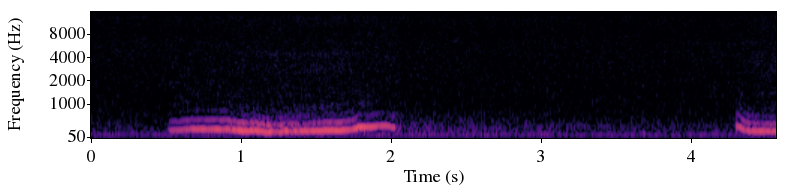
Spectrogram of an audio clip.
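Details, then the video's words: Snoring house cat giving one long wavering, voiced breath of about one and a half seconds, low and harmonic-rich, dipping and rising, then the start of the next breath near the end; a quiet electrical hum runs underneath. "my snoring cat!"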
